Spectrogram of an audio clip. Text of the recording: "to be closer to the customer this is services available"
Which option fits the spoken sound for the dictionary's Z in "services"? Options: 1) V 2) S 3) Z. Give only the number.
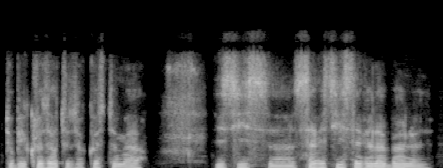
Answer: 2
